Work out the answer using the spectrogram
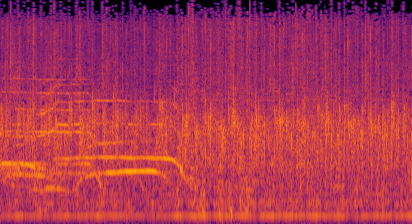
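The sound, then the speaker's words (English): An audience gives loud, sustained applause with some cheering to welcome a comedian on his first time on the show. The clapping is dense and steady throughout. “So let's hear it for Mr. James Davis, guys. Come on! Give it up for him!”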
